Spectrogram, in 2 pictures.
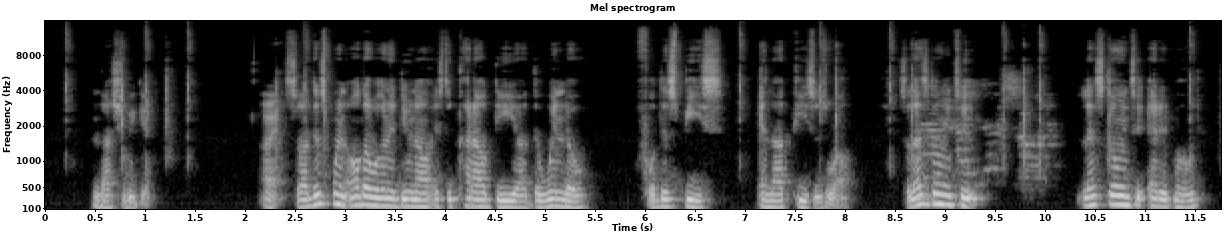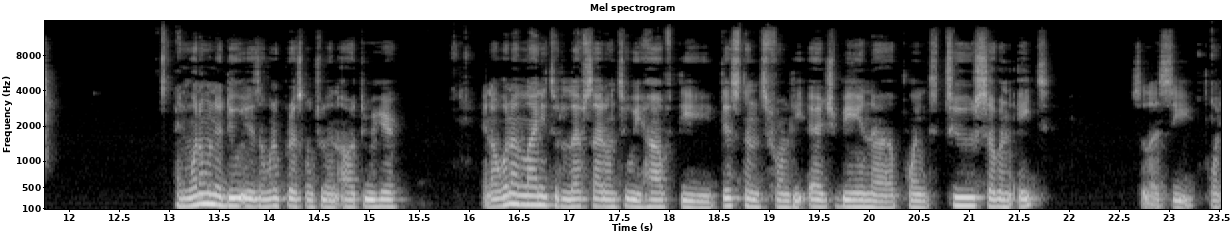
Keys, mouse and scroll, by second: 2.6-4.9 scroll up 2, 4.9-6.3 scroll up 1, 6.3-6.6 scroll down 1, 7.6 scroll up 1, 8.4 Tab, 10.6 ctrl+s, 15.1 ctrl+r, 15.1-23.0 drag.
